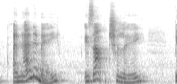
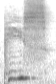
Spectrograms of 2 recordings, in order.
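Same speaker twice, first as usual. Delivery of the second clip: crying out for peace; 7 semitones higher than usual. Acted. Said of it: "cries Brush".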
